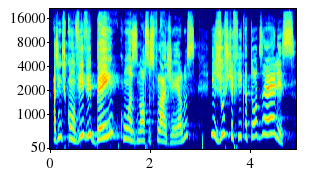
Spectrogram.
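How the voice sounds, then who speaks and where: A woman with a Brazilian Portuguese accent preaching a lively sermon, acting out people's excuses in mock voices. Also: extremely high pitch, unhurried.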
